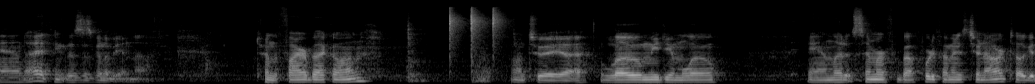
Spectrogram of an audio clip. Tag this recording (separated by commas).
Speech, inside a small room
